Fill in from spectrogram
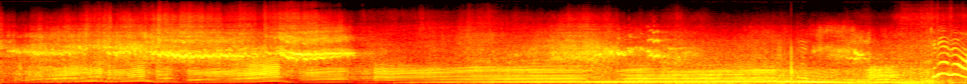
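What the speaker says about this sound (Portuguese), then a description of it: "Esquentando os carros." Drift cars at Fuji Speedway in Japan squeal their tires and rev their engines in long sliding passes, loud and continuous, with engine tones rising and falling, and voices chatter underneath.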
